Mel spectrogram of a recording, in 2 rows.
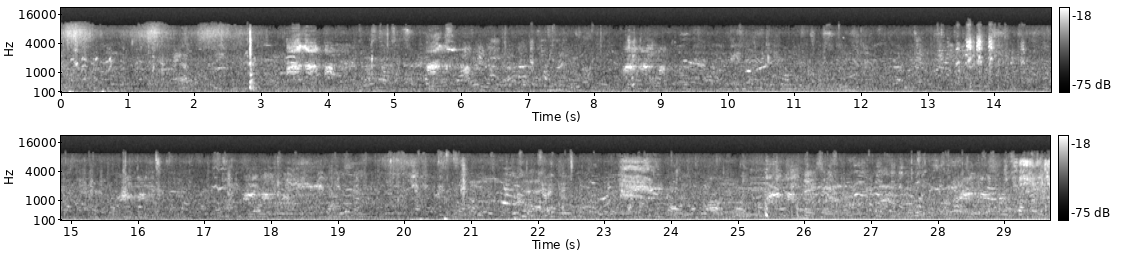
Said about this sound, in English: But there are loads and loads of swans down on the river here today as well. I'm looking at 50 or 100 swans. And this is just the general sound of the river, which I'll give you a minute or so of before we move elsewhere.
